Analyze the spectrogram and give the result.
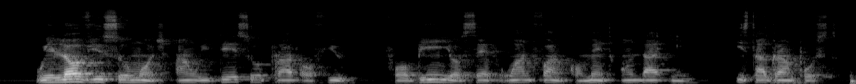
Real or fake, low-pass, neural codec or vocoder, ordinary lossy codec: real; 14.4 kHz; none; none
